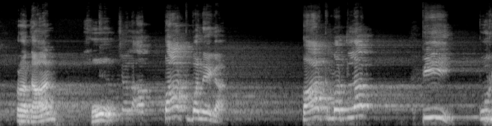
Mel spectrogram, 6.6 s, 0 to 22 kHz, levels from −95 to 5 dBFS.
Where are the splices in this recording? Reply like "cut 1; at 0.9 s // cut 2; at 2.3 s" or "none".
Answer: cut 1; at 1.8 s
